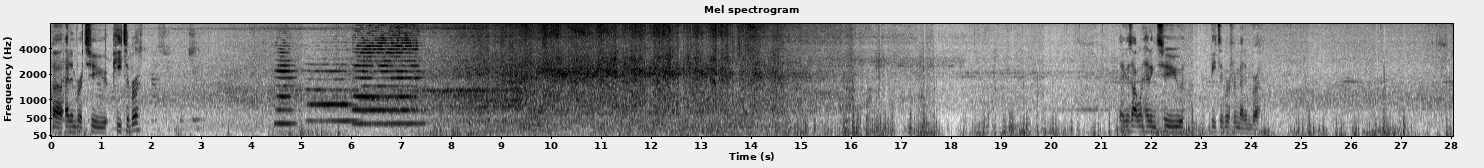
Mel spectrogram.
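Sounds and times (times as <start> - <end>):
train passing at speed: 0.0 - 28.0
two-tone train horn: 4.4 - 7.6, 20.4 - 21.2.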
